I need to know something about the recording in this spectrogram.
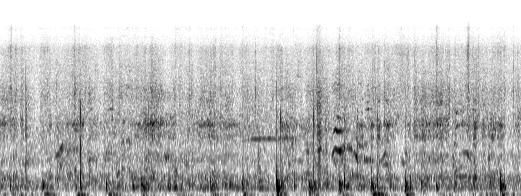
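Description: Footsteps knocking on raised boardwalk decking, step after step at a walking pace, with faint voices of other people in the background.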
